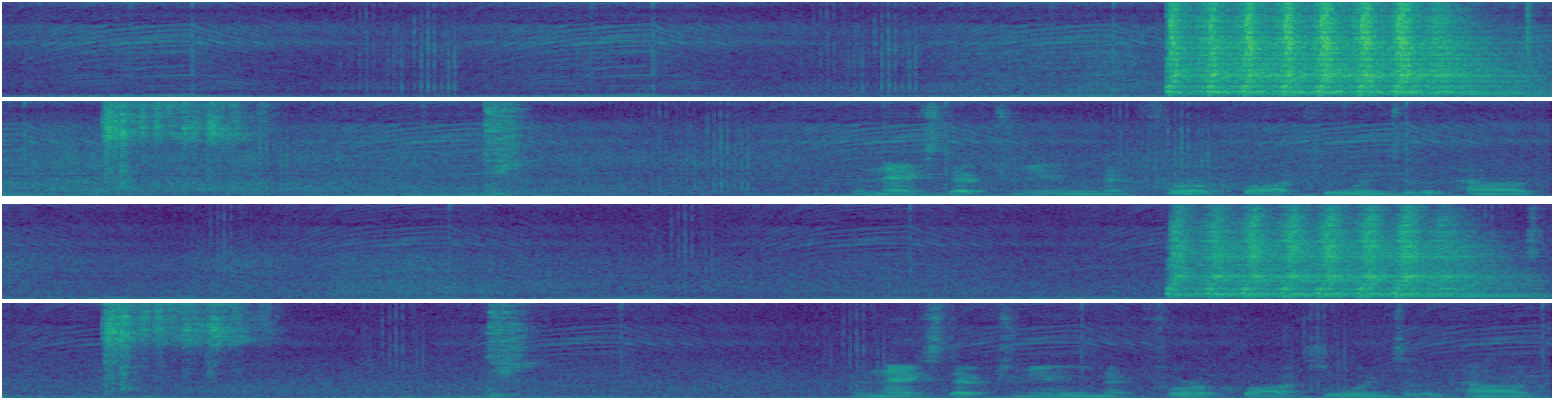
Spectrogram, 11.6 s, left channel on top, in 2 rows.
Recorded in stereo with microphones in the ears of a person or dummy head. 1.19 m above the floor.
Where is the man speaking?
50° left (ahead or behind), 2.5 m.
